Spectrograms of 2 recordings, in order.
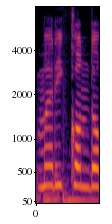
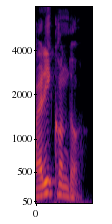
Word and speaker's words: Marie Kondo: Arroba Rosaura Rojas dice, cito, mi mayor maricondo moment es haber emigrado porque no tengo nada. – ¿Cómo se pronunciará eso? Maricondo. Maricondo. Marie Kondo.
